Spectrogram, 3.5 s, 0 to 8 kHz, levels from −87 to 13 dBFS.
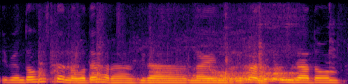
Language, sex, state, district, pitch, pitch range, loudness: Chakma, female, Tripura, Unakoti, 195 Hz, 190-210 Hz, -14 LUFS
